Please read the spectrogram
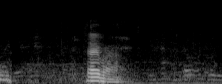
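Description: Speech only: a short spoken question about a second in, with quiet background noise around it.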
